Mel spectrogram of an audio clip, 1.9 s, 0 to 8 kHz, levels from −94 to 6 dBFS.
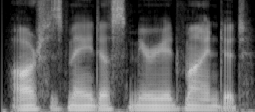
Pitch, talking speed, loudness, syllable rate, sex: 95 Hz, 190 wpm, -18 LUFS, 4.6 syllables/s, male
